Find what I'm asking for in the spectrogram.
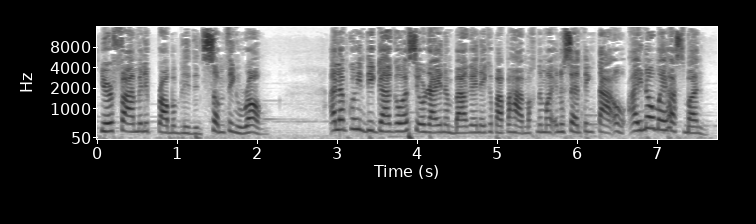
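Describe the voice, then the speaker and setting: A woman's voice: fairly high pitch, fairly quick, fairly bright tone, pitched above the performer's own voice. A woman voicing a frightened but defiant young kidnapped wife in an audiobook drama, with music behind. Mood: angry. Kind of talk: audiobook character dialogue.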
